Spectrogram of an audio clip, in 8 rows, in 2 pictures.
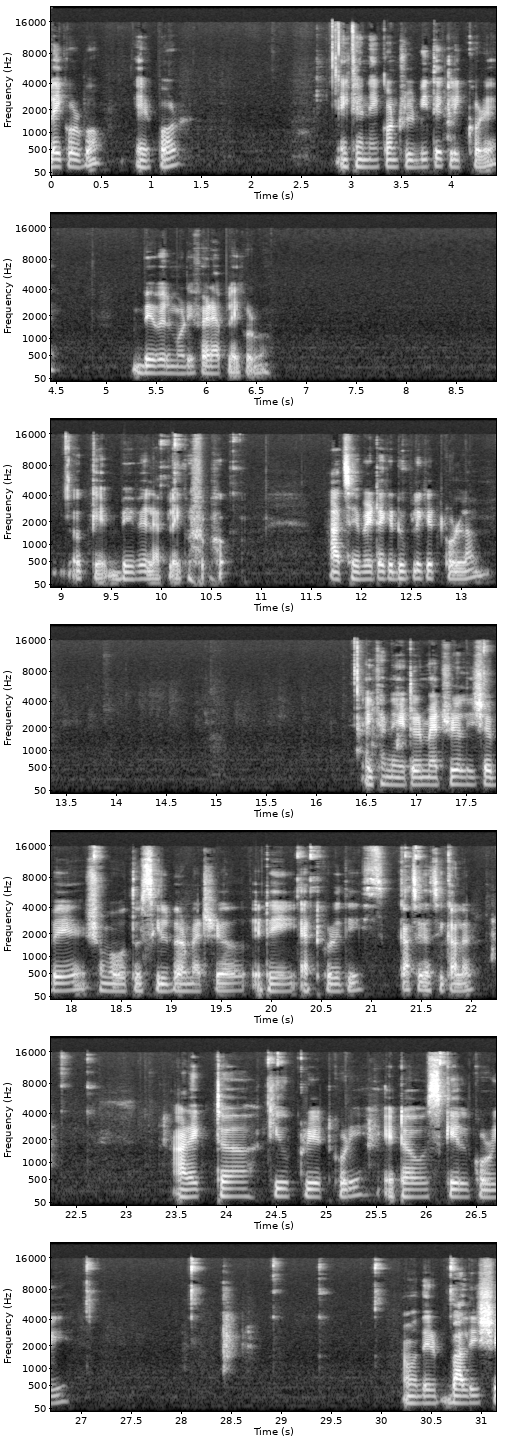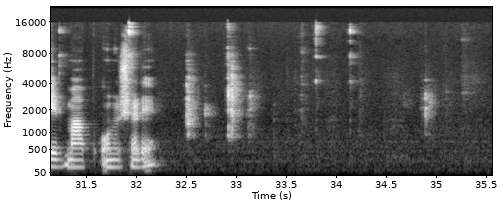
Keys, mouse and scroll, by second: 0.4 Tab, 10.8-13.9 middle drag, 14.8-15.4 scroll down 2, 15.7 scroll up 2, 20.4-22.1 drag, 22.1-22.5 scroll up 1, 22.5-23.1 shift+middle drag, 23.1 scroll down 2, 23.5 shift+a, 24.9 scroll down 1, 25.5 s, 27.1 click, 28.6 ctrl+z, 29.1 middle click, 30.0 click, 31.4-32.6 drag, 32.6 KP_1, 33.1 alt+z, 33.6-33.9 scroll up 2, 33.9 shift+middle click, 34.6-34.9 scroll up 1, 34.9 s.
